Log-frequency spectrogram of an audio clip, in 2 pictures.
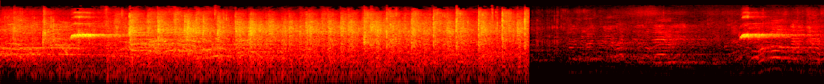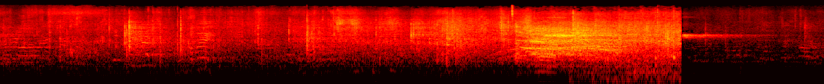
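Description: A referee's whistle blows short, sharp blasts.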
